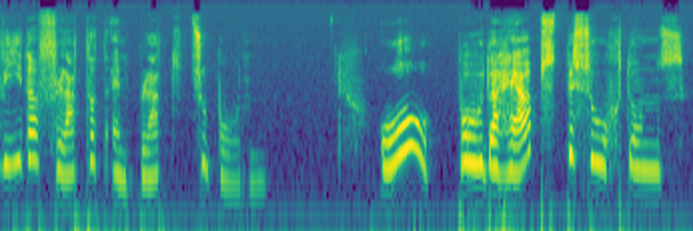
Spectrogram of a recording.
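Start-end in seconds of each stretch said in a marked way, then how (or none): 3.8-6.9 excited call. Acted. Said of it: "ruft Wichtelchen".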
